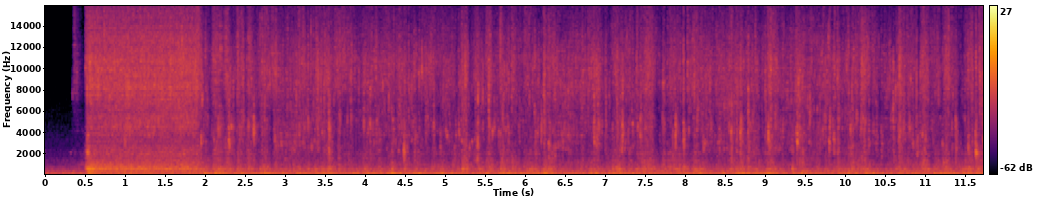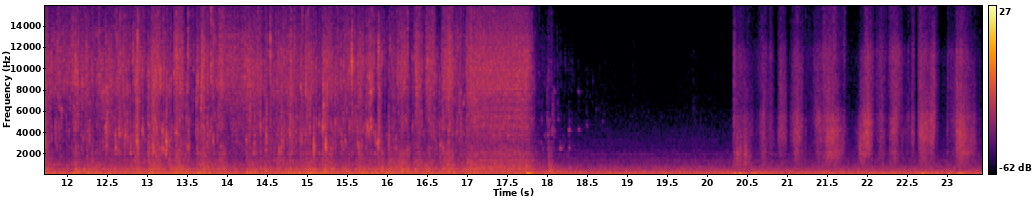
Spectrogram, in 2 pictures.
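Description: Tap water runs steadily into a sink while oily hands are washed, a loud even rush lasting about eighteen seconds before it cuts off, followed by a few faint splashes and drips.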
